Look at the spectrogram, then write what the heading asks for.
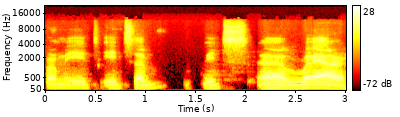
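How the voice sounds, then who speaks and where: With a Brazilian accent, this man talks at a very slow pace in a dark, mellow tone, the sound dry and close with no echo. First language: Portuguese. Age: 20s. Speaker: product manager. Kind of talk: group English conversation practice.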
